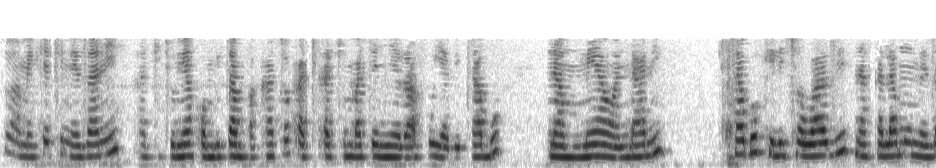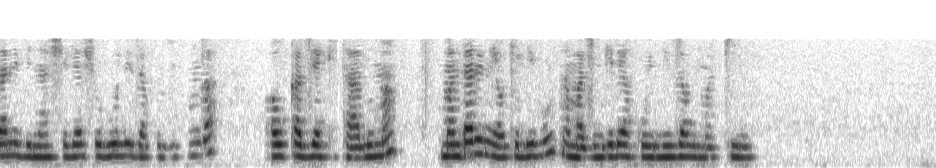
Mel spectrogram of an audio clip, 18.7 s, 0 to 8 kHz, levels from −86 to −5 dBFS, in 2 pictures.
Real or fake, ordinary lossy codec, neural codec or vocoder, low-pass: real; AAC, 16 kbps; none; 7.2 kHz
